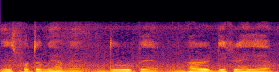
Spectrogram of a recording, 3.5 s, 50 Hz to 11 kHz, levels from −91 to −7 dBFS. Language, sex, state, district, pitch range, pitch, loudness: Hindi, male, Assam, Sonitpur, 125-135 Hz, 130 Hz, -16 LUFS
